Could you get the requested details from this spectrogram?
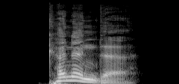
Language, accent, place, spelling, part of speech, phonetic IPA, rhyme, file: German, Germany, Berlin, könnende, adjective, [ˈkœnəndə], -œnəndə, De-könnende.ogg
- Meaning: inflection of könnend: 1. strong/mixed nominative/accusative feminine singular 2. strong nominative/accusative plural 3. weak nominative all-gender singular 4. weak accusative feminine/neuter singular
